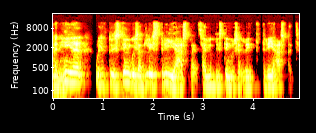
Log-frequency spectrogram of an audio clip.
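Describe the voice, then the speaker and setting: This man speaks at a moderate pace with a fairly high pitch and a somewhat breathy sound. His intonation stays fairly even. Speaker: panelist on elections. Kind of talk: webinar presentation. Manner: halting.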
